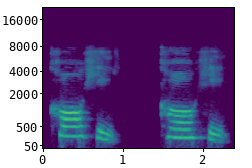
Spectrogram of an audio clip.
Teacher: The Japanese consonant for an F is much closer to an H. So the word for coffee sounds like this, kohi.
